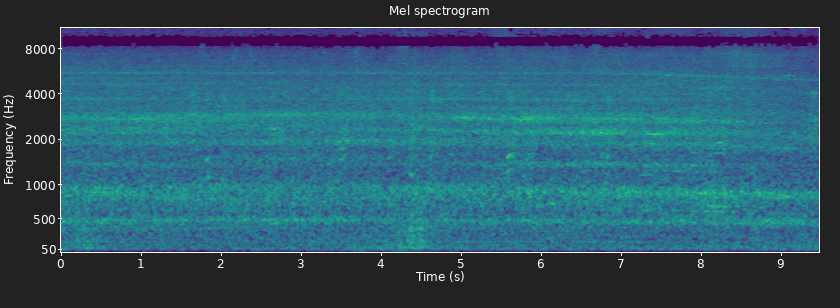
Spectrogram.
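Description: Running noise inside a JR East E233 series 0 electric commuter car at steady speed: a constant rumble of wheels on rail with a steady hum of level tones. About four and a half seconds in there is a brief, louder low rumble.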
